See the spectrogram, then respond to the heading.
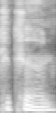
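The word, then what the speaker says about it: Kaqun: But there is a type of water called cakein water or cocoon water. Um, Dr. Lion's research is pretty water. What was the other thing called? Ken. K a Q n. It's pronounced cocoon, but it's K A U N.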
